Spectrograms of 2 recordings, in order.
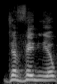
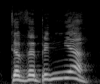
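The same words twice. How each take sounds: First: Davinia said properly, no extra b syllable; Davinia, the corrected pronunciation; correct name. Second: Davibinia read as spelt, with a b in the middle; Davibinia, the viewer's typo read aloud; reading the misspelling. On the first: Shown as a demonstration. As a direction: say Davinia cleanly as the real name. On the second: Retold or imitated. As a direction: say Davibinia with the extra bi syllable. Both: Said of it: "you can't even write your own name".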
